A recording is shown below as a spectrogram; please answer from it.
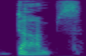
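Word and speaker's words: json.dumps: it Json okay but it's not dumps and loads it's dump s and load s s is for string but it's just fun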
